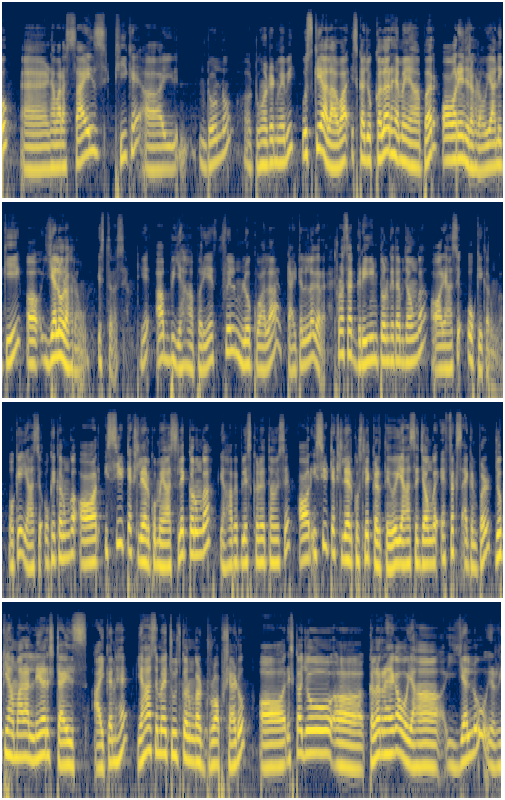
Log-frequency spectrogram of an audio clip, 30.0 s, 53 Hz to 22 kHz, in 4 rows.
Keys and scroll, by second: 3.1 2, 3.5 Return, 16.6 space.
